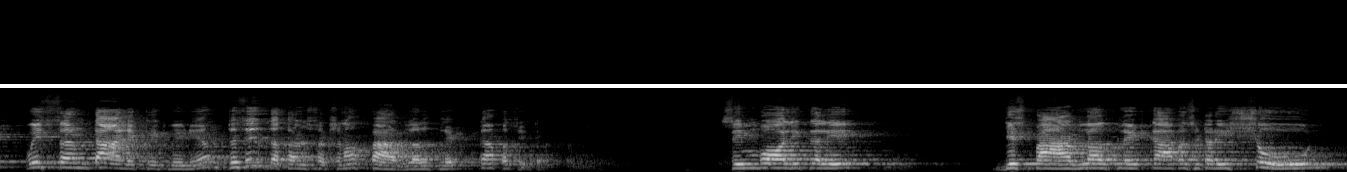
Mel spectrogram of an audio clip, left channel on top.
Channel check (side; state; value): left; silent; digital silence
